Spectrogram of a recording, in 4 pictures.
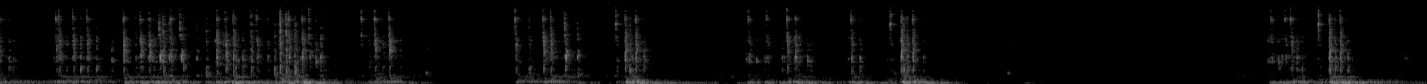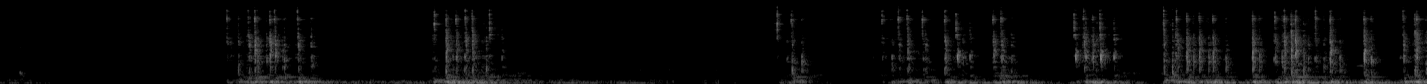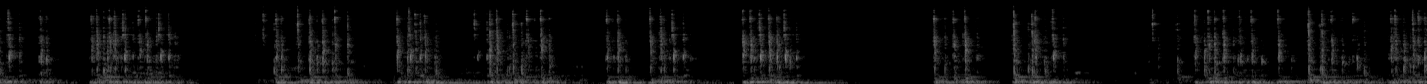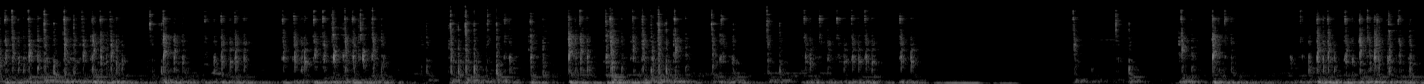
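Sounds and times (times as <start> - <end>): typing on computer keyboard: 0.0 - 4.4, 5.1 - 6.6, 7.4 - 9.4, 12.7 - 13.8, 16.5 - 17.6, 18.6 - 19.5, 22.0 - 30.4, 31.1 - 36.7, 37.9 - 52.1, 53.4 - 57.0.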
